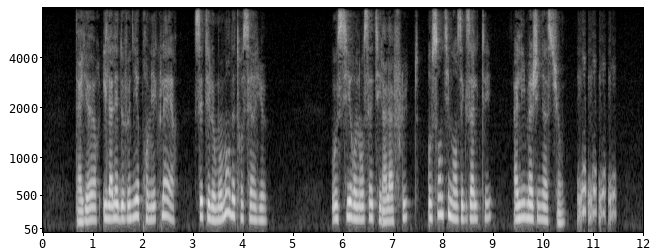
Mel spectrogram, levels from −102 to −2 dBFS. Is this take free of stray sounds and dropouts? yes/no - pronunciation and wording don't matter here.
no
